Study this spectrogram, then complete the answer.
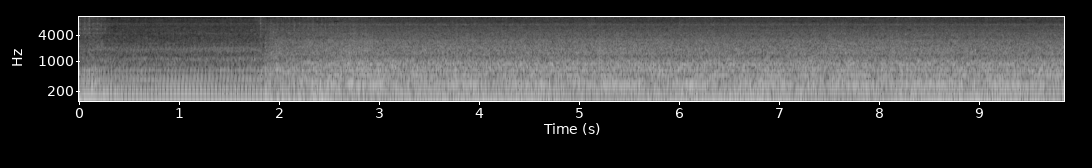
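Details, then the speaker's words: John Deere zero-turn mower after the blade fix: once the blades engage, the deck settles into a steady, even whir with no intermittent knocking. The blades were the entire issue; the old noise came at a regular pulse. "foreign that was our entire freaking issue and you may have this issue someday too"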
